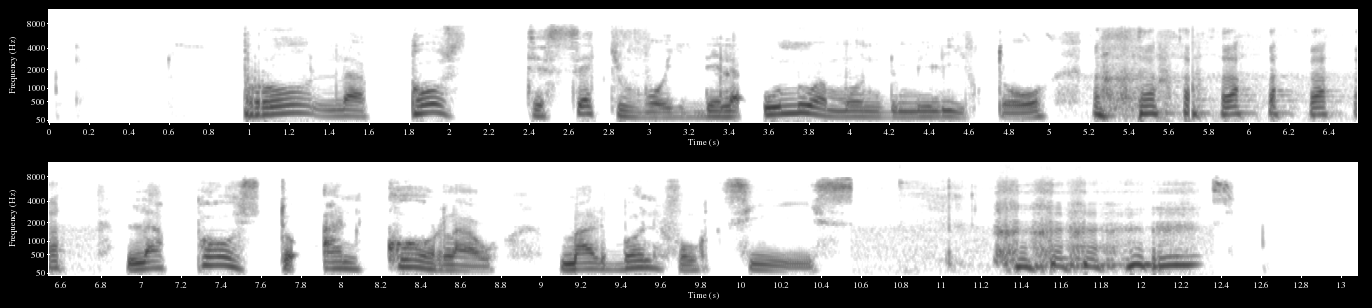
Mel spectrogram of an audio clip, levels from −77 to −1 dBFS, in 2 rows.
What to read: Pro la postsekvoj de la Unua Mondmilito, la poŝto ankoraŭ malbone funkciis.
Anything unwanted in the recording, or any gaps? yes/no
yes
